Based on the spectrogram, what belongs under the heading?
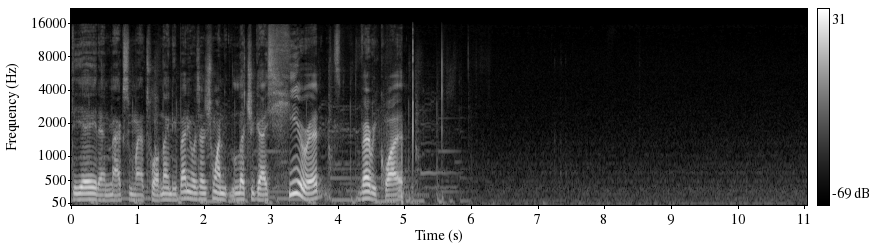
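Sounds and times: background music: 0.0 - 6.1.

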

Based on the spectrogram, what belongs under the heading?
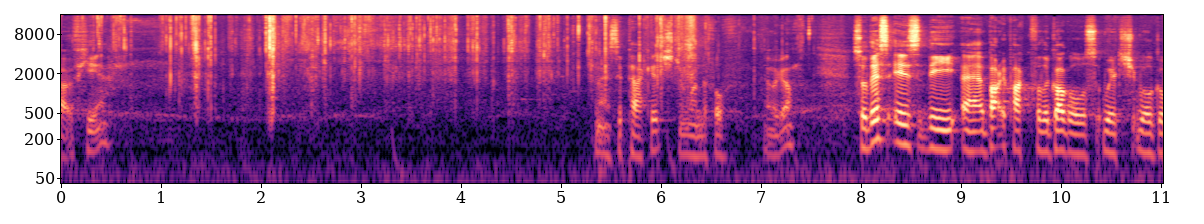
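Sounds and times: plastic wrapping crinkling: 0.0 - 7.1.

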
